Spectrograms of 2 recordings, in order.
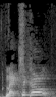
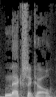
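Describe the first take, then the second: First: Mock questioning. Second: Said in the usual way. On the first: Mock guess at rival.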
